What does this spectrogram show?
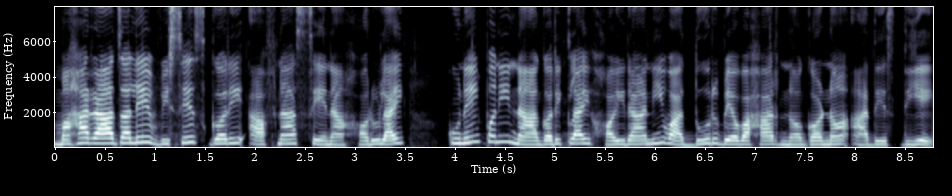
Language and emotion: Nepali, neutral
